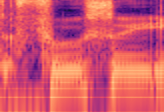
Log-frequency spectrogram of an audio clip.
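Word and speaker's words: 風水: It's pronounced fusui in Japanese, which means wind and water.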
